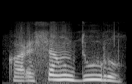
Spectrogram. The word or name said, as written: Coracam Duro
